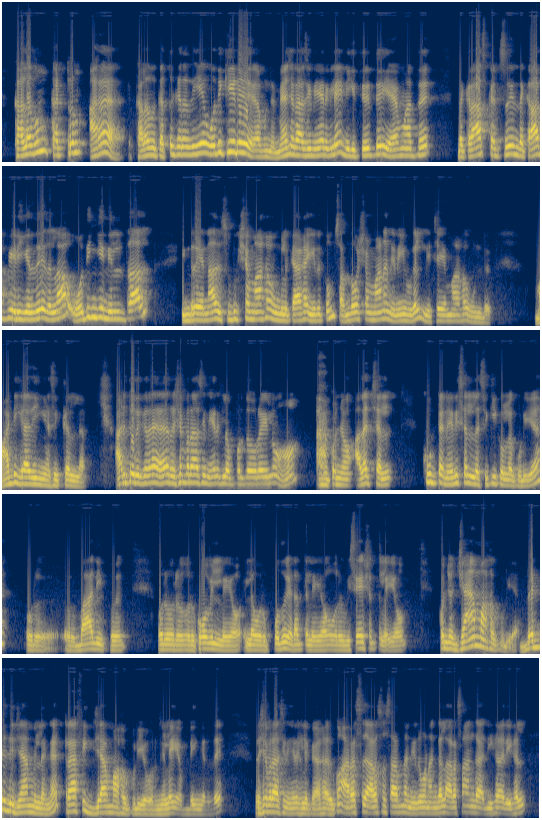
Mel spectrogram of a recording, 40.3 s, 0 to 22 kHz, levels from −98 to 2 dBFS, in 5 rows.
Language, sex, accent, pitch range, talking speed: Tamil, male, native, 135-180 Hz, 115 wpm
